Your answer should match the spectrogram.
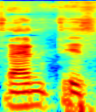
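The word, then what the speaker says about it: Säntis: สวิตเซอร์แลนด์ เค้า เรียก ภู เขา อะไร นะ แซนทิส แซนทิส ค่ะ ชื่อ ก็ คือ อัน นี้ เลย พระ อาจารย์ นั่น โยม ออก เสียง ประเทศ นี้ เลย แซน จ้ แซนทิ แซนทิส นะ อ่า เนี่ย ค่ะ ชื่อ มัน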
